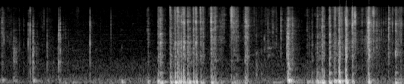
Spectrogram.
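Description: A utility knife blade scrapes the surface off a solid square Dalan Defne laurel soap bar, which has a blue painted coating and a yellow-green core and is held in a hand. Quiet, scattered scratches in the first second and a half give way to louder, denser runs of dry shaving strokes. Each stroke is a short crisp burst with a soft low thud beneath and a bright rasp on top.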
